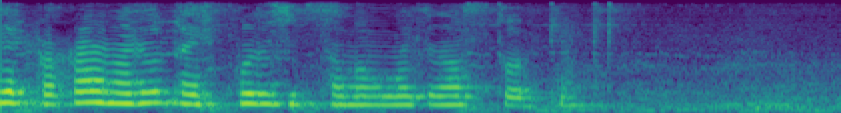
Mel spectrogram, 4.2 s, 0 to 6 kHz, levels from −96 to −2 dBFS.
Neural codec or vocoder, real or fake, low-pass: codec, 44.1 kHz, 1.7 kbps, Pupu-Codec; fake; 5.4 kHz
